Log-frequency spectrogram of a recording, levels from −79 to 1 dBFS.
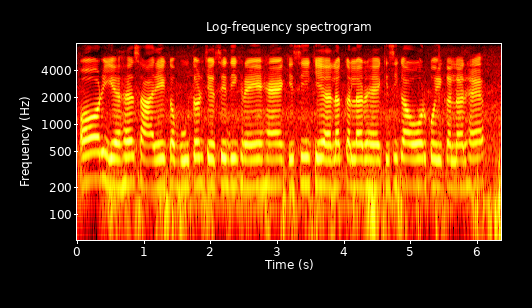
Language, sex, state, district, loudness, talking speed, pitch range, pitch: Hindi, female, Rajasthan, Bikaner, -13 LUFS, 180 wpm, 205-210 Hz, 205 Hz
